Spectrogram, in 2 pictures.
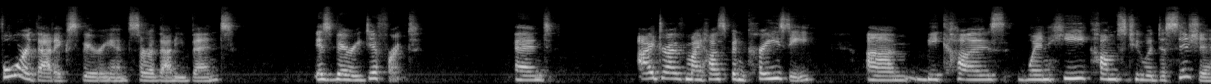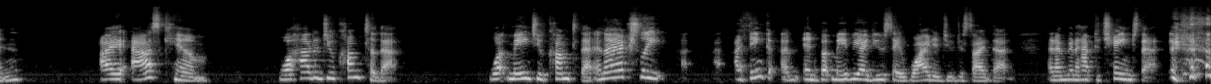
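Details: Adult woman speaking; typical speech.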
